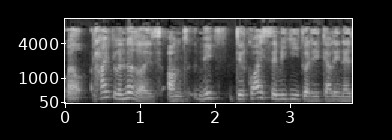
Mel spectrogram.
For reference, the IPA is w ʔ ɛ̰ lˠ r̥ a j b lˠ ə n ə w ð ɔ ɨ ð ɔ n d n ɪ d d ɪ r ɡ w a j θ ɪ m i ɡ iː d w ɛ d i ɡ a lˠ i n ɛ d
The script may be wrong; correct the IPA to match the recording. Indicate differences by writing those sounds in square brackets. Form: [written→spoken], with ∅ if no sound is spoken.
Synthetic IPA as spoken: w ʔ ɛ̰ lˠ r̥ a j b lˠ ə n ə [w→∅] ð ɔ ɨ ð ɔ n d n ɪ d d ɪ r ɡ w a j θ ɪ m i ɡ iː d w ɛ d i ɡ a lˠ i n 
